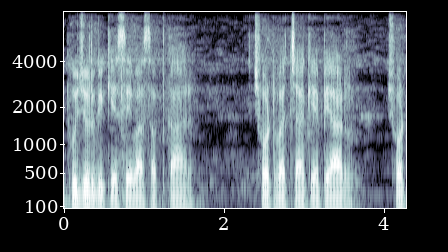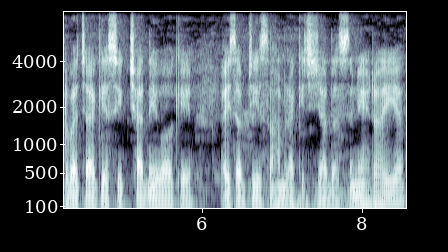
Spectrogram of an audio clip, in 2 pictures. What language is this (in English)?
Maithili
